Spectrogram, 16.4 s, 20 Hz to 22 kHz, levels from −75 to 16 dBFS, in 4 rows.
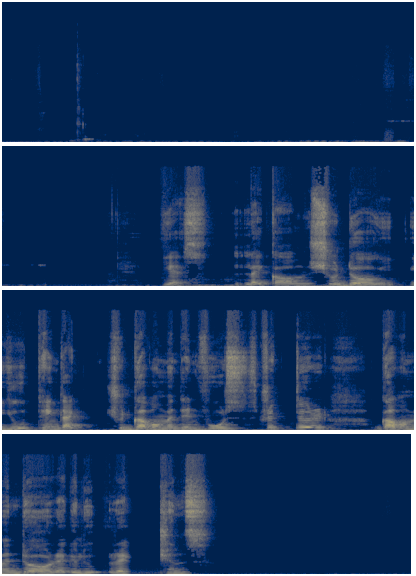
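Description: Speech with a likely long network dropout at 4.55–5.17 s and 13.58–13.95 s: lost audio is replaced by a fading buzz, briefly silent in the first.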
